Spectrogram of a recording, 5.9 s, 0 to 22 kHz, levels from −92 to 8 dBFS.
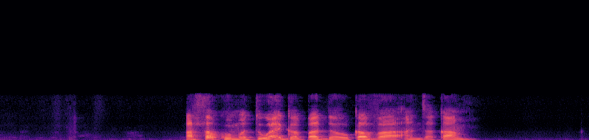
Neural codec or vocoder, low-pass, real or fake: codec, 16 kHz, 1.1 kbps, Voila-Tokenizer; 7.2 kHz; fake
